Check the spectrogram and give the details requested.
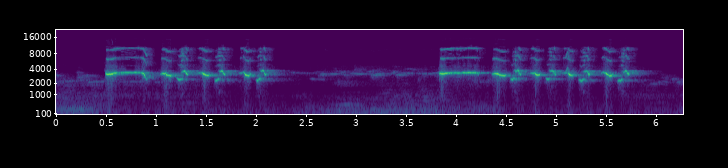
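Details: Oriental magpie-robin (kacer), from an Indonesian masteran song recording: two loud bursts of song, each opening with a clear whistled note and followed by rapid, rippling warbled notes. A quiet pause separates them, with faint low background noise.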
